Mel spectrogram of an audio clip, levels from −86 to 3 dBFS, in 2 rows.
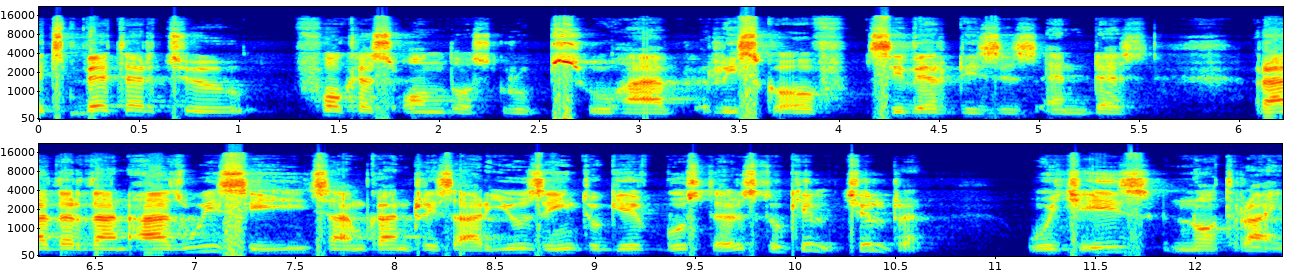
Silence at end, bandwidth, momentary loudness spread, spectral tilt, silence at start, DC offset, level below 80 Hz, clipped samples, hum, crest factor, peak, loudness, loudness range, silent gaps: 0 s; over 20 kHz; 12 LU; 2.5 dB/octave; 0 s; under 0.1%; -54 dBFS; 0.1%; none; 14 dB; 0 dBFS; -11 LUFS; 3 LU; none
